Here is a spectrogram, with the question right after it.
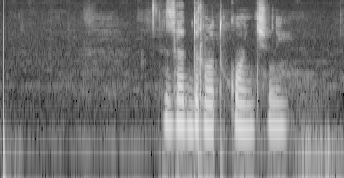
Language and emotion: Russian, neutral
